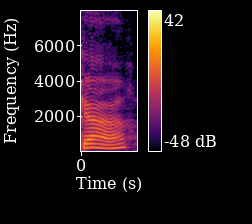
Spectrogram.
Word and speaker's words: gare: Un laboratoire ton anniversaire la gare. Je vais à la gare. Les épluchures. Des mots où le e final ne se prononce pas.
